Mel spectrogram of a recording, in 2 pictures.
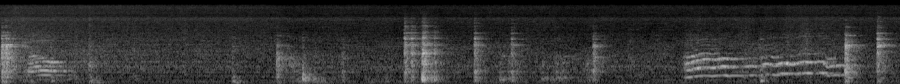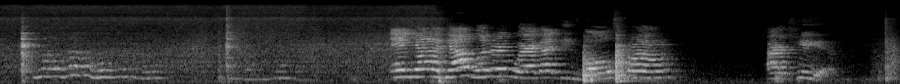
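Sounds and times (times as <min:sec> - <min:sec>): dishes clinking and clattering: 0:02.3 - 0:06.2, 0:08.4 - 0:09.4, 0:11.1 - 0:11.5
woman humming: 0:09.4 - 0:12.3.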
